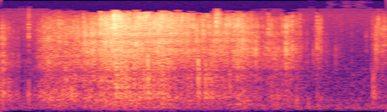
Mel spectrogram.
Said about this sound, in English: Oh, that was not a lot of dice. Just emptying my dice bag. Just emptying the dice bag.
